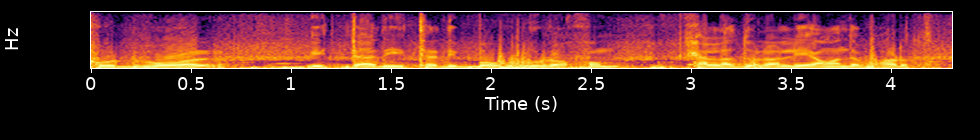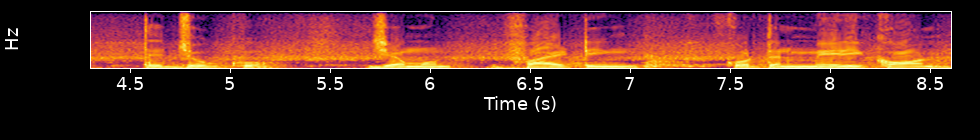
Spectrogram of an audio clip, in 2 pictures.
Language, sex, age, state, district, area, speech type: Bengali, male, 18-30, West Bengal, Purba Bardhaman, urban, spontaneous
